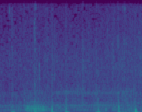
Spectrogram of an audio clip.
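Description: Horse hooves clip-clop at a slow walk in the video game Assassin's Creed Shadows, each soft thud about a quarter second apart, over a constant airy background.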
